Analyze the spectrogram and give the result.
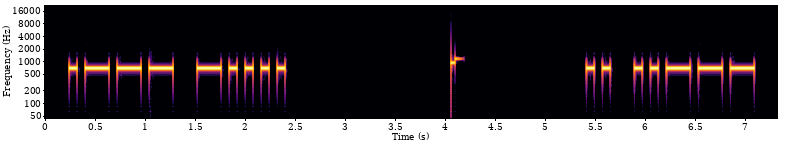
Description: Morse code, heard as a keyed tone, about 15 wpm, 700 Hz. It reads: J 6 I 2
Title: Single-Letter Single-Number 15wpm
